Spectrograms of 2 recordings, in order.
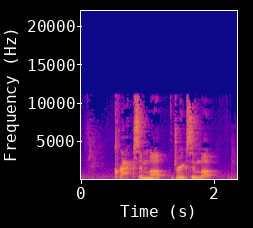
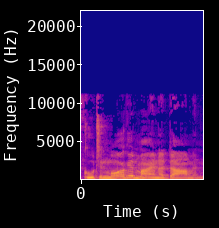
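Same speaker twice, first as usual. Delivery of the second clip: put-on German accent; 3 semitones higher than usual. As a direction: greet them like a German villain. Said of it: "increasingly more German".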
